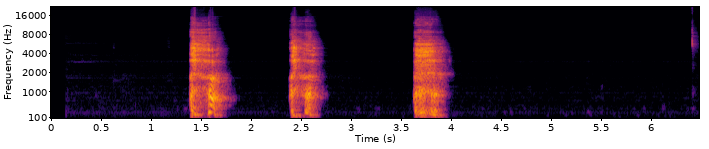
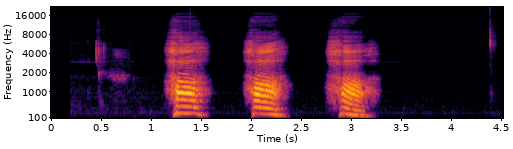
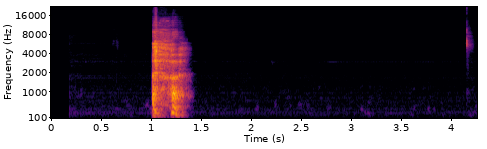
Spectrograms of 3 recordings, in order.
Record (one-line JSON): {"three_cough_length": "6.5 s", "three_cough_amplitude": 32768, "three_cough_signal_mean_std_ratio": 0.28, "exhalation_length": "4.5 s", "exhalation_amplitude": 30817, "exhalation_signal_mean_std_ratio": 0.36, "cough_length": "4.3 s", "cough_amplitude": 30850, "cough_signal_mean_std_ratio": 0.2, "survey_phase": "beta (2021-08-13 to 2022-03-07)", "age": "65+", "gender": "Female", "wearing_mask": "No", "symptom_none": true, "smoker_status": "Never smoked", "respiratory_condition_asthma": false, "respiratory_condition_other": false, "recruitment_source": "REACT", "submission_delay": "3 days", "covid_test_result": "Negative", "covid_test_method": "RT-qPCR", "influenza_a_test_result": "Negative", "influenza_b_test_result": "Negative"}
